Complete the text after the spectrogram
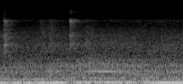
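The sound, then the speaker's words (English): A steady low rumble of a vehicle engine, like riding inside moving city bus number 2351, with a constant droning hum and faint rattly interior noise, no voices. “So as we're in motion, we're at bus stop number 6092”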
